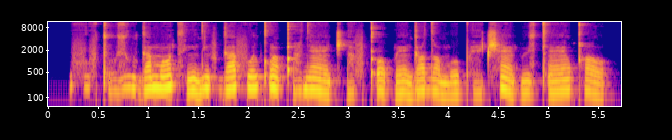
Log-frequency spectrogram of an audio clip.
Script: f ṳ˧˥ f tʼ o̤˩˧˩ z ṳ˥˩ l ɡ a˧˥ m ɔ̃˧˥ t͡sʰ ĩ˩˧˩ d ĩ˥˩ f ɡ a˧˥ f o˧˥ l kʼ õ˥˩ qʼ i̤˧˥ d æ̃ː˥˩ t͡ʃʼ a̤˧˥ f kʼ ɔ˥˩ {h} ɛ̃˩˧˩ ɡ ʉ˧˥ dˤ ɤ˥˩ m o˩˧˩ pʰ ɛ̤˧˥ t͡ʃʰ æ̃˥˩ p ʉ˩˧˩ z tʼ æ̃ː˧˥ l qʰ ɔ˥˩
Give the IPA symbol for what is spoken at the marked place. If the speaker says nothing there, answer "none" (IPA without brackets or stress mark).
p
